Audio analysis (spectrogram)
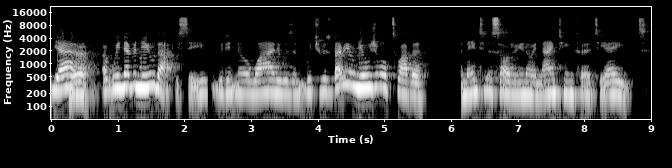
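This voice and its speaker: At a moderate pace, a woman with a medium pitch and ordinary pitch variation speaks in a dark, mellow, somewhat breathy tone. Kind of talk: interview answer.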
